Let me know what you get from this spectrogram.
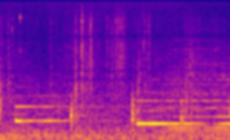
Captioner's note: shoes clacking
